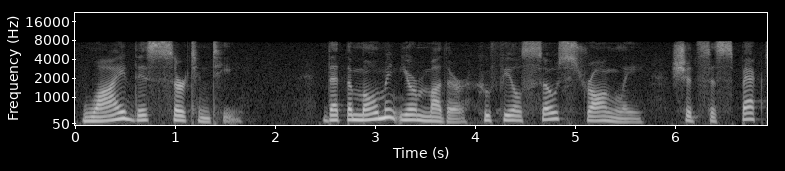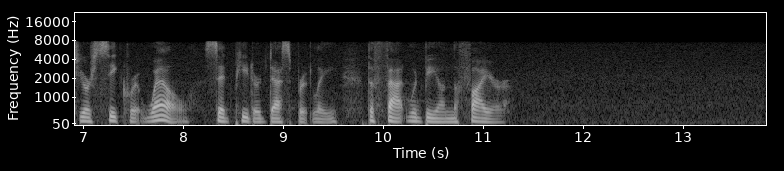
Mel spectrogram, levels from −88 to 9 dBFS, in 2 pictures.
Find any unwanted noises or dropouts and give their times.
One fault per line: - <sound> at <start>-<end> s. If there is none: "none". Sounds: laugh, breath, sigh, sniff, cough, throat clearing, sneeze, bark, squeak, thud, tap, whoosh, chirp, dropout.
none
